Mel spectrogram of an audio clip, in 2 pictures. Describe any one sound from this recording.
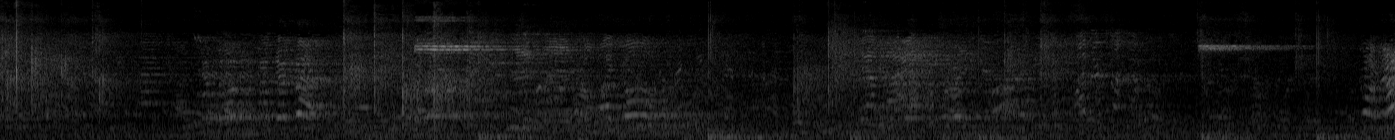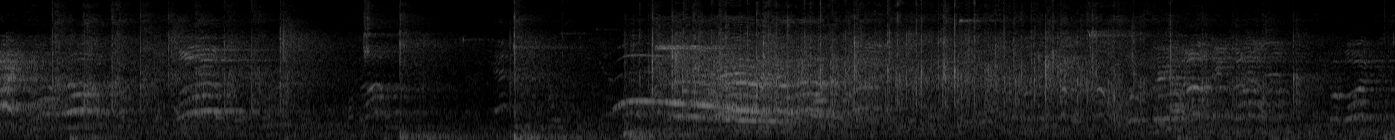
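Players shout and call to each other in a large echoing gym.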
